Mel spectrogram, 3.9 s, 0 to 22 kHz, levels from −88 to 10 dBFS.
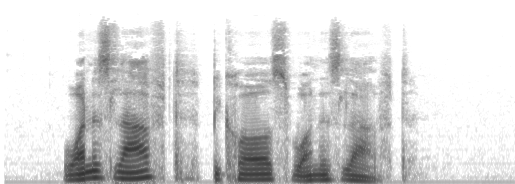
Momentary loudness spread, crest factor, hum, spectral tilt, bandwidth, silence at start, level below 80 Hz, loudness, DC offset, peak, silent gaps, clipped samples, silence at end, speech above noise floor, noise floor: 13 LU; 18 dB; none; -7 dB/octave; 13 kHz; 0.5 s; -44 dBFS; -17 LUFS; under 0.1%; 0 dBFS; none; under 0.1%; 1 s; 45 dB; -62 dBFS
